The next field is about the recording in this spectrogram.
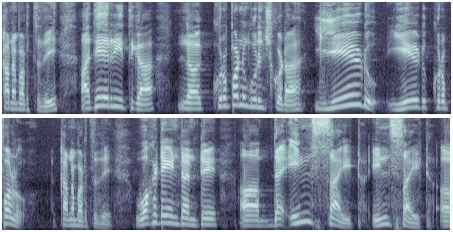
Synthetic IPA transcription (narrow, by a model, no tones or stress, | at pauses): kɐnɐbɐɽɐt̪und̪iɐ̰d̪e̞ːɾiːt̪iɡaːkɾʊpɐniɡuɾiɲt͡ʃi̥kuːɽaːeːɽueːɽukɾʊpɐlṵ | kɐnɐbɐɽɐt̪und̪ḭwɔkɐʈ̬ie̞ːɳʈɐɳʈe̞ːd̪ɐʔinsɐjʈinsɐjʈ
